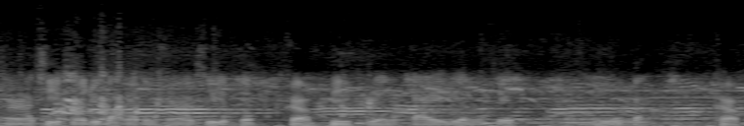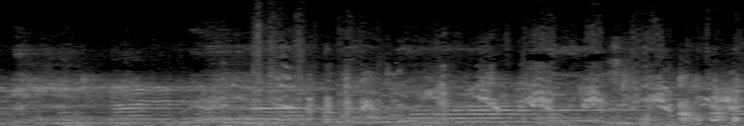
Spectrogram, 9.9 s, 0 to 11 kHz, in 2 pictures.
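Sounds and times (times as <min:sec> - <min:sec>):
background music: 0:00.0 - 0:09.9
chickens clucking and chirping: 0:00.0 - 0:09.9.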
